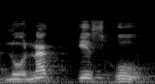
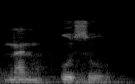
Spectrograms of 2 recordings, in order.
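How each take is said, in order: First: The k is doubled and followed by i. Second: The k is single and followed by u. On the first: This is the usual reading. "kalau tadi kita bacanya kan" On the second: This is another reciters' reading. "sukunkan nun yang kedua, dan mendomahkan huruf kaf tanpa tasydid"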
